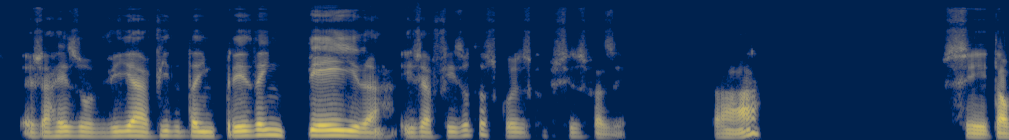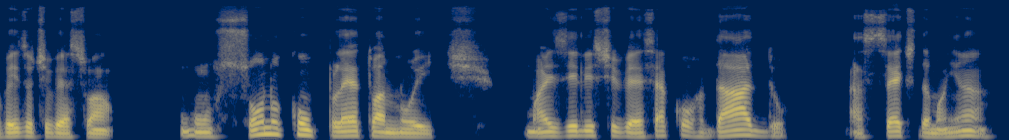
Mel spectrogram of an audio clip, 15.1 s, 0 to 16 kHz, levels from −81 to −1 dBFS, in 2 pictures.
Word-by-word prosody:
eu - - -6
já 110 - -2
resolvi 115 0 0
a 120 -2 +4
vida 120 +3 -6
da 115 0 +2
empresa 120 +4 +2
inteira 135 -4 +3
e 105 - -7
já 110 -1 -2
fiz 115 +3 -8
outras 135 +1 -7
coisas 110 -2 -7
que - - -30
eu 120 - -34
preciso 105 -2 -15
fazer, 85 -3 -9 0.7
tá? - - 0 1.4
Se 95 -2 -1
talvez 105 +4 +3
eu - - +2
tivesse 100 -2 0
uma 90 -1 +2 0.6
um 105 0 -1
sono 150 - 0
completo 125 -5 +2
à 110 - +6
noite, 95 -3 -3 0.3
mas 110 +2 -1
ele 125 0 +2
estivesse 110 -5 -1
acordado 125 +2 +1 0.5
às 100 +3 -8
7:00 110 -1 -1
115 Hz, 135 wpm, -22 LUFS, 105-125 Hz, 1.4 s, à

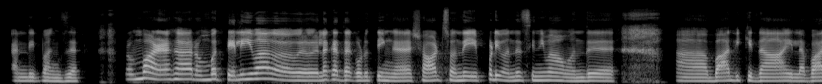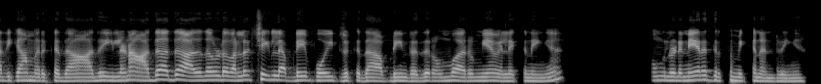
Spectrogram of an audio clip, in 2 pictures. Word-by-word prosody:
கண்டிப்பாங் 170 -1 -3
சார். 155 -1 -2 0.5
ரொம்ப 250 +4 -1
அழகா, 235 +1 +5 0.2
ரொம்ப 215 +3 0 0.2
தெளிவா 245 +5 +5 0.3
ஒரு 180 -1 +2
விளக்கத்த 210 +1 +2
கொடுத்தீங்க. 180 -1 -1 0.2
ஷாட்ஸ் 190 +2 0
வந்து 190 +1 +3
எப்படி 215 +4 0
வந்து 185 +2 -2
சினிமாவ 190 -1 0
வந்து 165 +2 -1 0.9
அ - - -1 0.4
பாதிக்குதா, 180 -2 0 0.2
இல்ல 160 -1 -2
பாதிக்காம 180 0 0
இருக்குதா? 165 0 -1 0.2
அது 180 +2 -1
இல்லனா 185 +3 +2
அது 205 +5 0
அது 220 +1 0
அதோட 200 +2 0
வளர்ச்சியில 210 0 0
அப்படியே 190 +2 0
போயிற்றுக்குதா 175 -2 -1
அப்படின்றத 165 +1 -2
ரொம்ப 175 +3 -2
அருமையா 170 +1 0
விளக்குனீங்க. 160 0 -3 1.0
உங்களுடைய 185 -2 -1
நேரத்திற்கு 200 -3 -1
மிக்க 175 - -5
நன்றிங்க. 150 0 -4
180 Hz, 130 wpm, -23 LUFS, 170-195 Hz, 1.0 s, அழகா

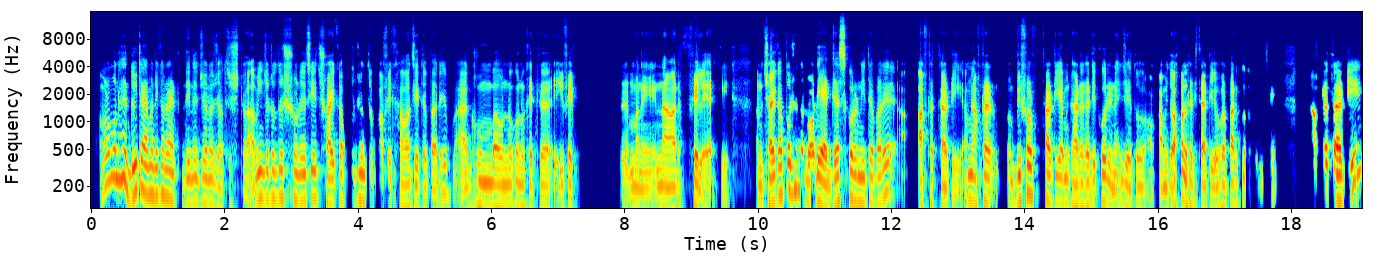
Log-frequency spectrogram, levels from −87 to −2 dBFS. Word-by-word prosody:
আমার 210 - -2
মনে 250 -1 +2
হয় 235 - +3
২ 165 - +6
টা - - +5
Americano 160 -1 0
একদিনের 120 -2 -4
জন্য 120 -1 -1
যথেষ্ট। 95 - -8 0.2
আমি 135 - 0
যতদূর 150 0 -2
শুনেছি 135 +1 -1
৬ 120 -1 +3
কাপ 135 - -2
পর্যন্ত 135 0 -3
কফি 120 +1 -6
খাওয়া 105 -1 0
যেতে 105 -2 -2
পারে। 90 +9 -2 0.3
আ - - +1 0.2
ঘুম 115 0 -2
বা 105 - +4
অন্য 105 0 -2
কোন 110 -2 -2
ক্ষেত্রে 105 - -3 0.3
ইফেক্ট - - -1 0.9
মানে 95 -1 -1 0.3
না 100 - +4
আর 100 - +1 0.2
ফেলে - - +4
আরকি। - - -12 0.4
মানে 105 0 -3
৬ 120 +1 +7
কাপ 165 0 +3
পর্যন্ত 180 -1 +1
বডি 115 +3 +4
অ্যাডজাস্ট 120 +6 +4
করে 140 -3 +3
নিতে 125 0 -2
পারে 130 - +2 0.2
আ - - -11 0.3
আফটার - - -5
30 - - +1
আমি 135 - 0
আফটার 125 +2 +3 0.4
বিফোর 140 +6 +4 0.2
30 130 -2 +3
আমি 120 - -3
ঘাঁটাঘাঁটি 110 +2 +1
করি 130 -4 +2
নাই। 90 - -4
যেহেতু 100 -2 -2 0.2
আ - - -11
আমি 95 0 0
তো - - +4
অলরেডি - - +1
30 - - +3
ওভার 100 0 -1
পার 110 -1 +3
করে - - -7
ফেলেছি। - - -19 0.6
আফটার 180 - +1
30 130 -1 +7
125 Hz, 200 wpm, -24 LUFS, 105-140 Hz, 0.9 s, ৬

